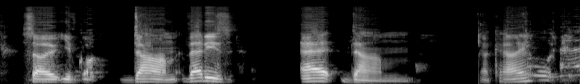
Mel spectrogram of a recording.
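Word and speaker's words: dhama: you don't pronounce the you don't pronounce the last a so you've got dumb that is at dumb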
